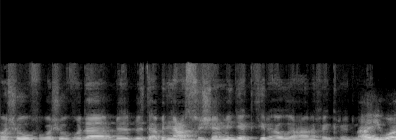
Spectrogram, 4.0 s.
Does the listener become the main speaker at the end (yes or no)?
yes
